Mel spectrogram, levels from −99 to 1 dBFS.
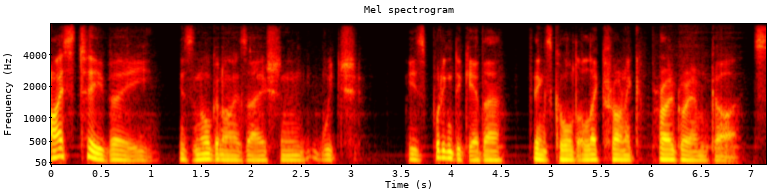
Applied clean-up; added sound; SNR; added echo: neural mask model RNNoise.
